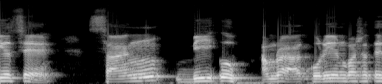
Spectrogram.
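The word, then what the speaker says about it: 쌍비읍: হবে দুটি বিয় বিউ তাহলে এটির উচ্চারণ কি হবে সাং বিউ সাংবিউপ তাহলে আমরা আরো একটি শব্দ শিখে ফেললাম।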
